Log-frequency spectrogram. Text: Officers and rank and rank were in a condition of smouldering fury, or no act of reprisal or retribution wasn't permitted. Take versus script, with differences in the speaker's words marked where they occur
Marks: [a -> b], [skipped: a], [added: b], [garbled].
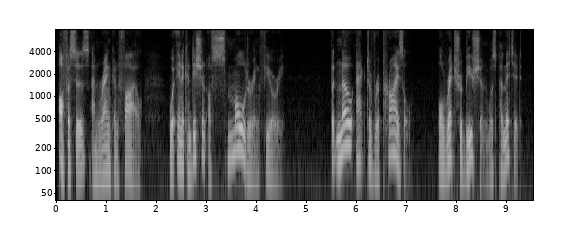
Officers and rank and [rank -> file] were in a condition of smouldering fury, [or -> but] no act of reprisal or retribution [wasn't -> was] permitted.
